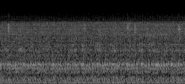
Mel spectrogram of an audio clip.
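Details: Pickup engine idles evenly with a steady hiss and no squeal or chirp after something was applied to the belt as a temporary fix; the owner says the belt squeals whenever it gets wet. The belt drive is running quietly.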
